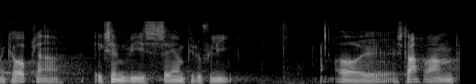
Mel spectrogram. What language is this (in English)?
Danish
